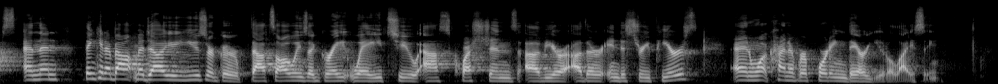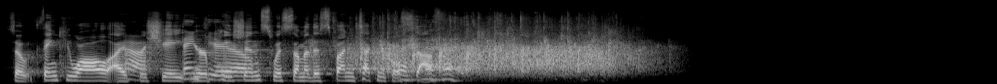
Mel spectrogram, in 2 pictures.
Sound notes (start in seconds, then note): 14.5 panelists applauding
